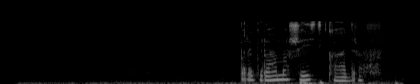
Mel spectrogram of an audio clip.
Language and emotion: Russian, neutral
